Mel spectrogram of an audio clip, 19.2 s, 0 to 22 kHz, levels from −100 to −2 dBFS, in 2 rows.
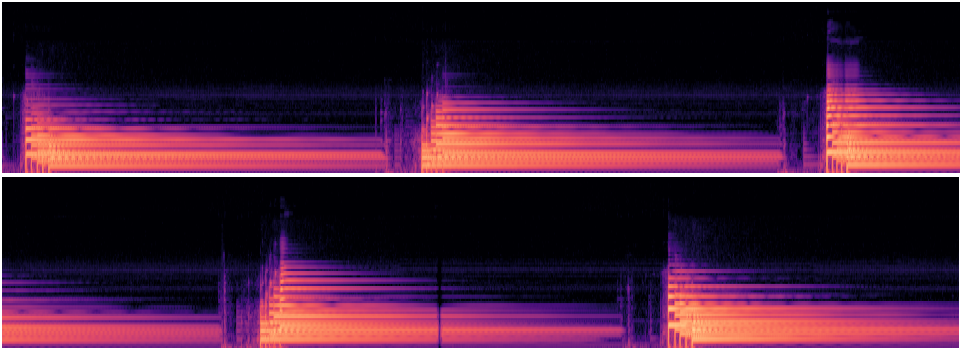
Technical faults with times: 13.92-13.98 AAC frame loss with muting

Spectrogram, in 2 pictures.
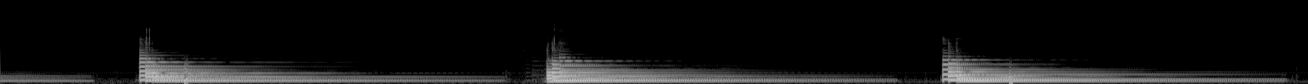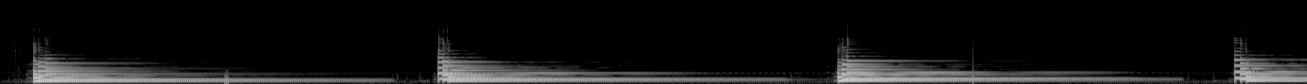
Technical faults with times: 1.85-1.88 lost LE Audio frames
10.10-10.12 lost LE Audio frames
15.33-15.36 lost LE Audio frames

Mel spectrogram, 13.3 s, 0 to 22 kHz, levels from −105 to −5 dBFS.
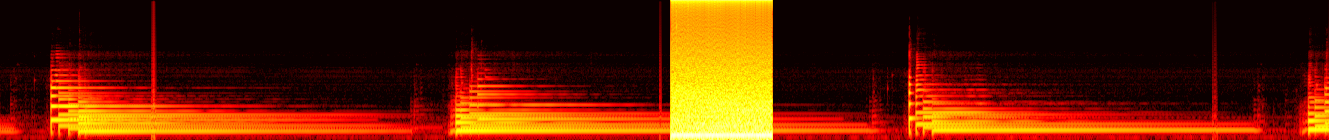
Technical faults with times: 6.71-7.72 wrong sample width

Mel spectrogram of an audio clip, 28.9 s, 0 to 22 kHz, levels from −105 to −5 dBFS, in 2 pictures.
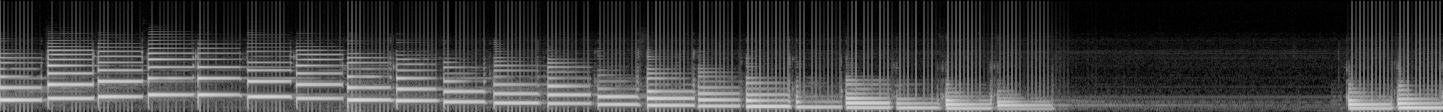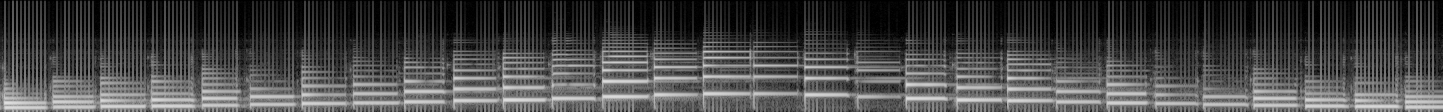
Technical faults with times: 0.00-28.87 filter restarted on every block

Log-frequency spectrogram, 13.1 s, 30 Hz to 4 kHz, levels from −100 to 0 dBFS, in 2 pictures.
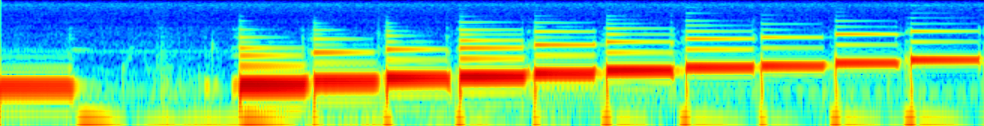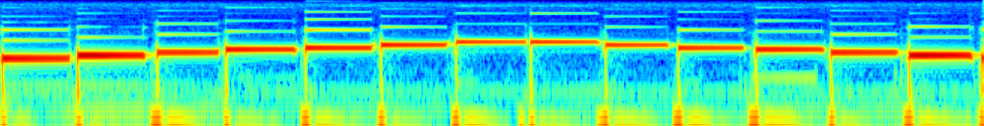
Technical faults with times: none

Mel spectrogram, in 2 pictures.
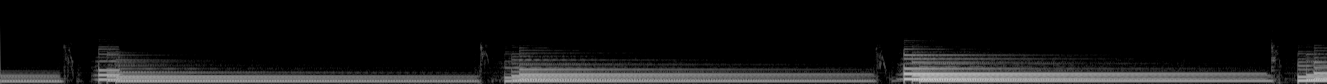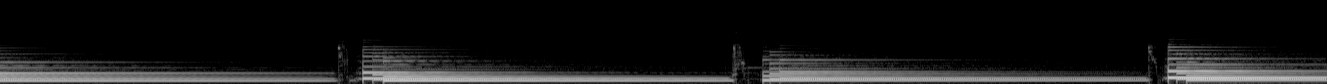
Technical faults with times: none

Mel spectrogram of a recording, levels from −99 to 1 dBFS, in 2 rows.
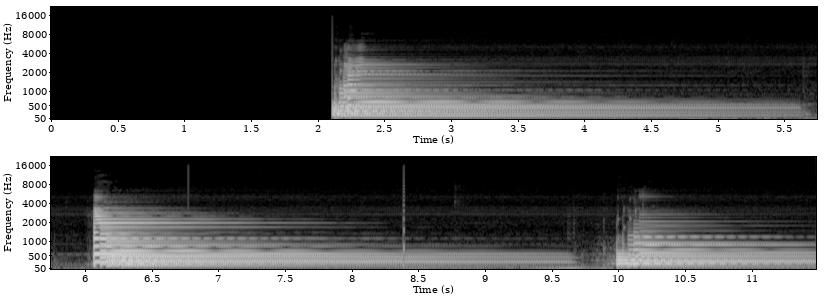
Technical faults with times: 6.77 bit error spike

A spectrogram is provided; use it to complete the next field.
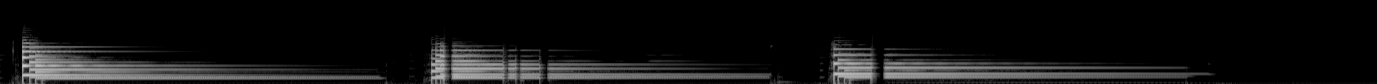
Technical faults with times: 4.43-4.54 burst of packet loss
5.03-5.23 short concealed packet loss
5.40-5.50 burst of packet loss
8.71-8.87 burst of packet loss

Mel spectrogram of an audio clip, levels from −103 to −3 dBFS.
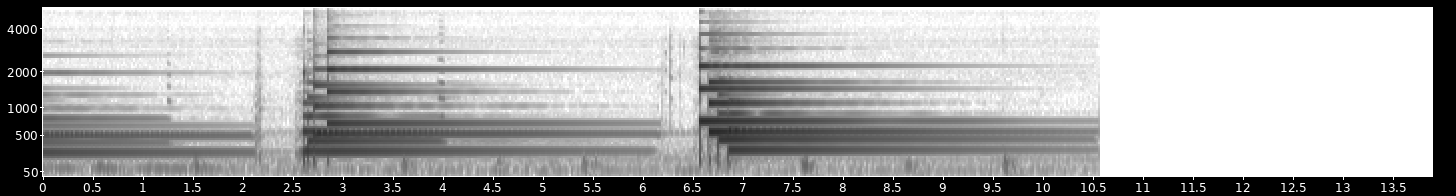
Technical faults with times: none

